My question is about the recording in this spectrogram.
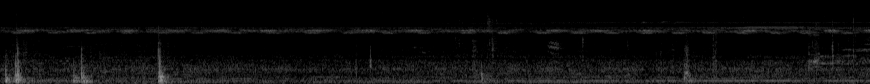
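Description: A steady chorus of crickets chirping in a fast, even pulse. A few short knocks come in the first two seconds.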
